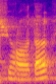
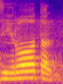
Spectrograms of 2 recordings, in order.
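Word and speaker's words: صراط: Kalau riwayat lain itu kan membacanya ihdinas syiratal, sedangkan pada riwayat Halaf ini cara membacanya adalah ihdinas ziratal. Huruf so itu diganti dengan huruf za.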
